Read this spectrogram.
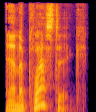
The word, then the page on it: anaplastic: British English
